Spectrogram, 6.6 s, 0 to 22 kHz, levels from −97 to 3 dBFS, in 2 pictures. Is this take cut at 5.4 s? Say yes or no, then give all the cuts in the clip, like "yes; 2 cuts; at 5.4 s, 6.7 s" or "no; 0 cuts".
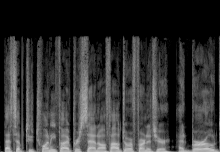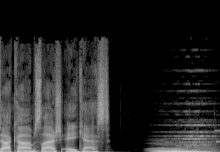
yes; 1 cut; at 5.4 s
